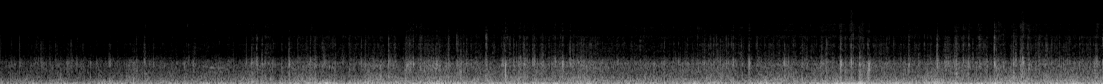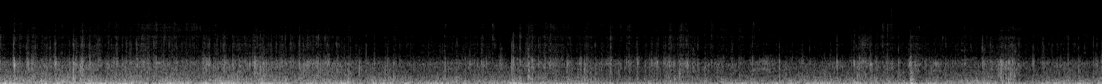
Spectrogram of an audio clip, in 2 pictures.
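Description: Mountain bike descending a rocky dirt singletrack: a steady muffled rumble of tyres on loose stone and dirt, with scattered sharp knocks and rattles as the bike hits rocks, picked up by a helmet-mounted camera.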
